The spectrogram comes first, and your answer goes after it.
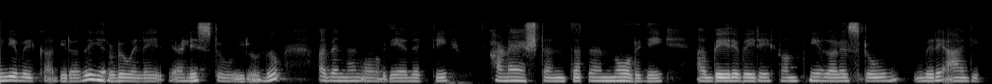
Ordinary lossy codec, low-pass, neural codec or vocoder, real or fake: none; 7.2 kHz; codec, 16 kHz, 1 kbps, X-Codec, HuBERT features, trained on balanced general audio; fake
